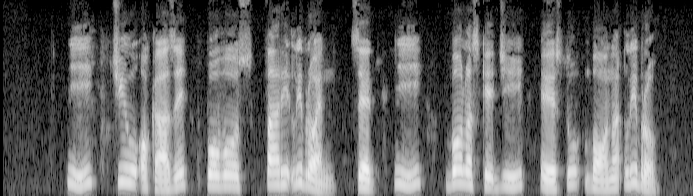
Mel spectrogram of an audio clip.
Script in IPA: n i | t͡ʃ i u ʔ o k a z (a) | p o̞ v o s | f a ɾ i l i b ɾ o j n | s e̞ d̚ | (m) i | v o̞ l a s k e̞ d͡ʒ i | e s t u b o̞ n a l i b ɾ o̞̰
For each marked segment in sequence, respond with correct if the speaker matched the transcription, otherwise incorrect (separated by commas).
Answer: incorrect, incorrect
